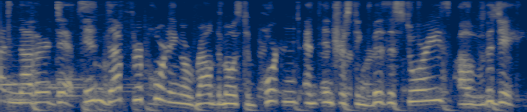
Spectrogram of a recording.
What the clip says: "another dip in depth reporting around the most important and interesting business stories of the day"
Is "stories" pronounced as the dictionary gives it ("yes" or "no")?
yes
